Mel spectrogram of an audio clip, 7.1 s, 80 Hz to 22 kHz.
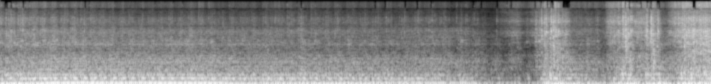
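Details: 1966 Mercury Monterey big-block Ford V8 after a fuel leak fix; steady deep rumble, then clean throttle blips rising and settling smoothly, "running like a top"; normal running and revving.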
